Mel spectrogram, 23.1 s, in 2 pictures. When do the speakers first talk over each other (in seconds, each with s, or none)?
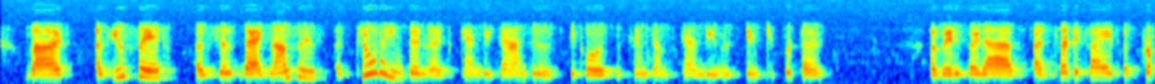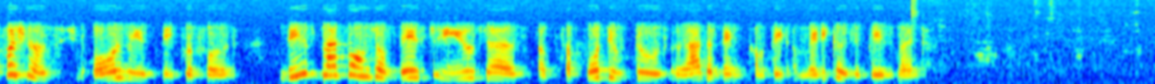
none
